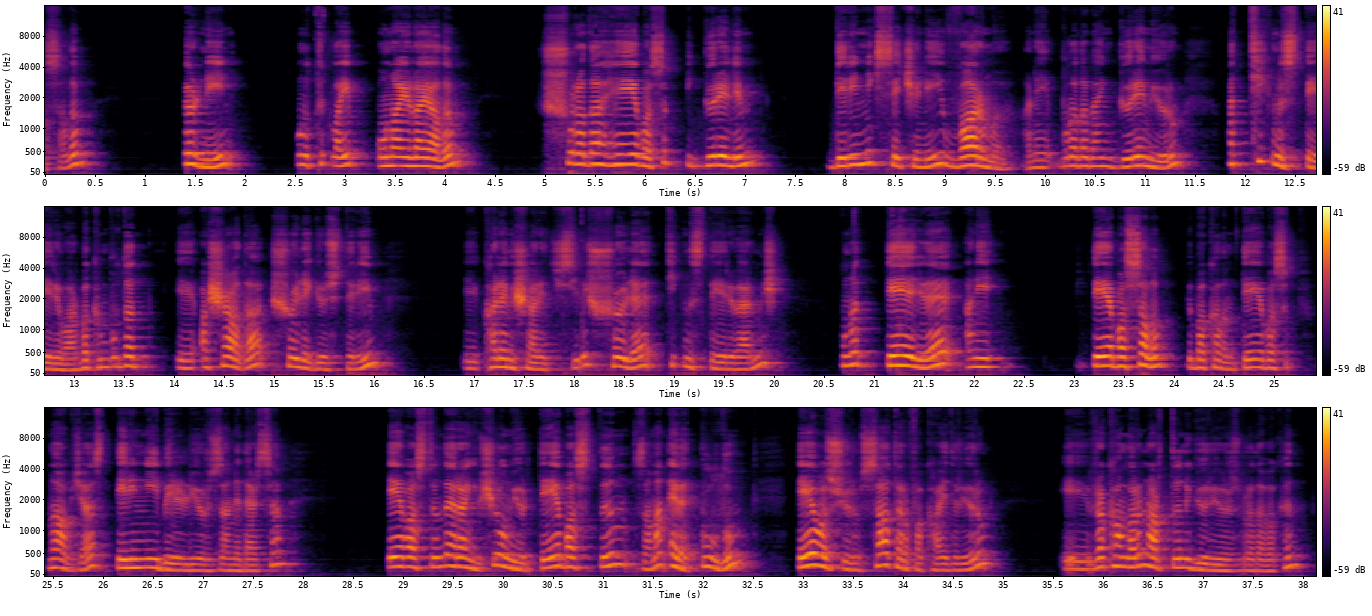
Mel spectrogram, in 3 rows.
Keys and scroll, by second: 5.7 h, 15.8 <, 27.5-28.6 typing, 29.6 typing.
